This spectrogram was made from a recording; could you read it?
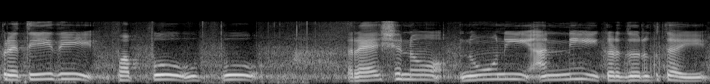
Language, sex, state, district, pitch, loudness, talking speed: Telugu, female, Andhra Pradesh, Srikakulam, 235 Hz, -16 LUFS, 65 wpm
